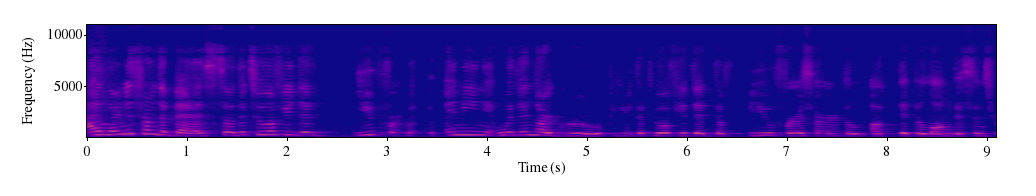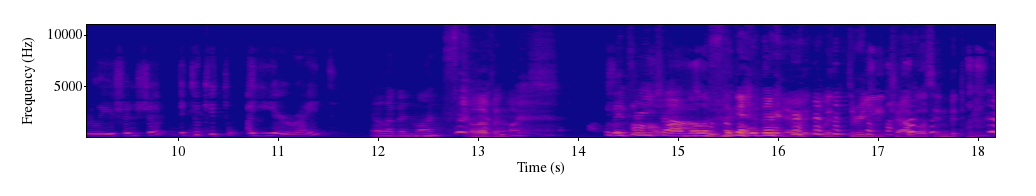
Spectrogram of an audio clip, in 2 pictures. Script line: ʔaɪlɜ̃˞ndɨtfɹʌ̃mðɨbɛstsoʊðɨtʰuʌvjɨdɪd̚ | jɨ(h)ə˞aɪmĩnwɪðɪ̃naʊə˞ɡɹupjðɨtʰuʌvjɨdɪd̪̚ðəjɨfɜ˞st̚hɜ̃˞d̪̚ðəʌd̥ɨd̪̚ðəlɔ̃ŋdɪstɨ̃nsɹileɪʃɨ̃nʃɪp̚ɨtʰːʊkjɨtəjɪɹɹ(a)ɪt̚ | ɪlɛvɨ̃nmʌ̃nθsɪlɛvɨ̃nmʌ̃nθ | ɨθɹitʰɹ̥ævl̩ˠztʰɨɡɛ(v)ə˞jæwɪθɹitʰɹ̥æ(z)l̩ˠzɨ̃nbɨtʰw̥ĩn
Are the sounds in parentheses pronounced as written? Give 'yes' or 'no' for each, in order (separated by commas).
no, yes, no, no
